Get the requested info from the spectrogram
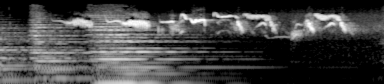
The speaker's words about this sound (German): auf einem Ast vor dem Fenster saß er, Mozarts Star, und zwitscherte ihnen fröhlich zu.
